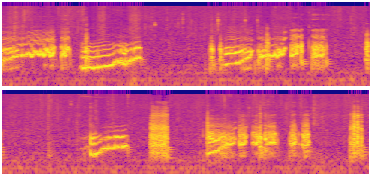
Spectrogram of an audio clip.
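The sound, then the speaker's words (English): Three chickens clucking loudly, with many repeated harmonic calls that often slide upward in pitch. The calls come in short bursts separated by brief pauses. “So that was a sound of a chicken, and actually three chickens making sounds”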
